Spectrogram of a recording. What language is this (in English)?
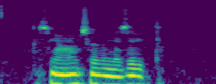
Kinyarwanda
